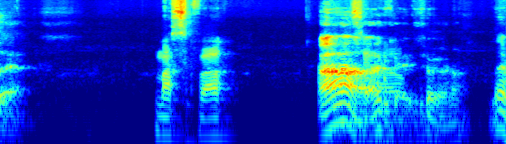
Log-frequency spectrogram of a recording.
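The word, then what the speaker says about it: Москва: Moskva.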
